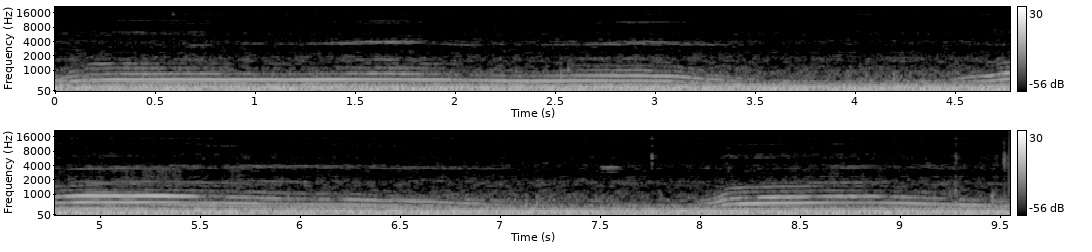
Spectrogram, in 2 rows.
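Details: Ginger male cats in a fight in Al Rahmanya, Sharjah, UAE, handheld neffos x20 recording: three long yowling wails, each lasting about two to three seconds, rising then bending downward with strong harmonics, backed by a constant deep mechanical hum.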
